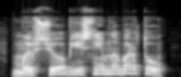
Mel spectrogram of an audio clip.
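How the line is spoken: Plain. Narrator (Russian): ответил Дон Морано

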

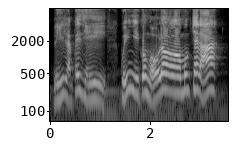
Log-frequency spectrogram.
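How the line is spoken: Loud shouting. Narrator (Vietnamese): Gã thầy tàu hét lớn

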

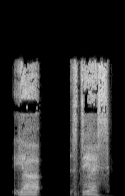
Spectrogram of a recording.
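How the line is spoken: Dying rasp. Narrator (Russian): прохрипел он, пытаясь в последний раз сделать вдох

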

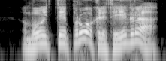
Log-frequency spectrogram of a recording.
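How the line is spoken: Demon's roar. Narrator (Russian): взревел демон

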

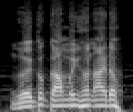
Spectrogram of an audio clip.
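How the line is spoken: Resentful loud shout. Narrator (Vietnamese): càng hậm hực thêm, quát lớn

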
